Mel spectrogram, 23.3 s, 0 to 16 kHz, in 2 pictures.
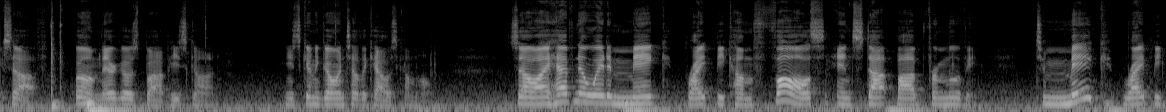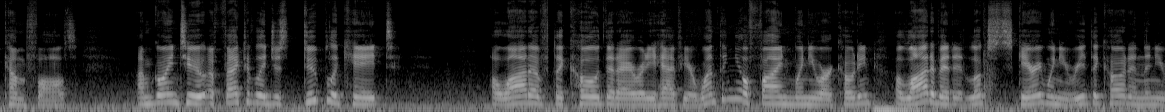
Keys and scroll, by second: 0.4 Right.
